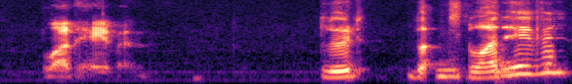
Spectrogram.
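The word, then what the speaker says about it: Blüdhaven: Haven yeah it's blood it's always pronounced blood unless you're actually German then it's blue well no one cares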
